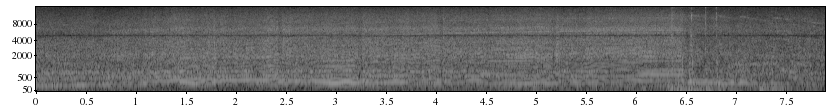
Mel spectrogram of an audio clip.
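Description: Formula 1 race cars in the F1 24 racing game roar at high revs, several engine notes climbing and shifting together in a continuous loud drone, with a brief deeper rumble near the end.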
